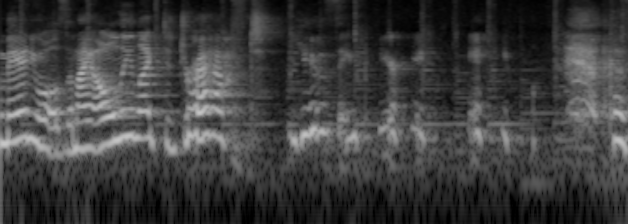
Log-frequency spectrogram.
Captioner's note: laughs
